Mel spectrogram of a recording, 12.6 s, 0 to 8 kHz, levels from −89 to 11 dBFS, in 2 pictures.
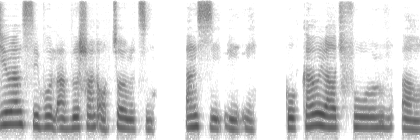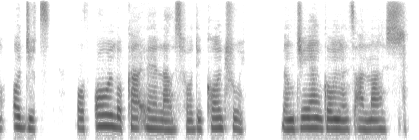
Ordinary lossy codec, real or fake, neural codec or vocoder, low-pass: none; fake; codec, 16 kHz, 0.5 kbps, FunCodec, trained on Chinese and English, 25 frames a second; none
